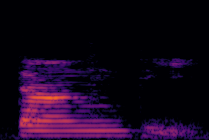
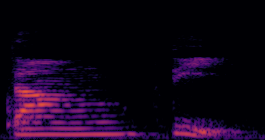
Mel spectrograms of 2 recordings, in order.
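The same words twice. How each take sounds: First: The first syllable is pitched somewhat low. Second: The first syllable is pitched high. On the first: The second syllable's tone sounds less distinct. The speaker calls it wrong. "If we produce it here, mm, then this is gonna sound less and less distinctive as a fourth tone" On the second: The second syllable's tone has room to fall fully. The speaker calls it right. "it is very important that that first tone is as high as uh, it should be"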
